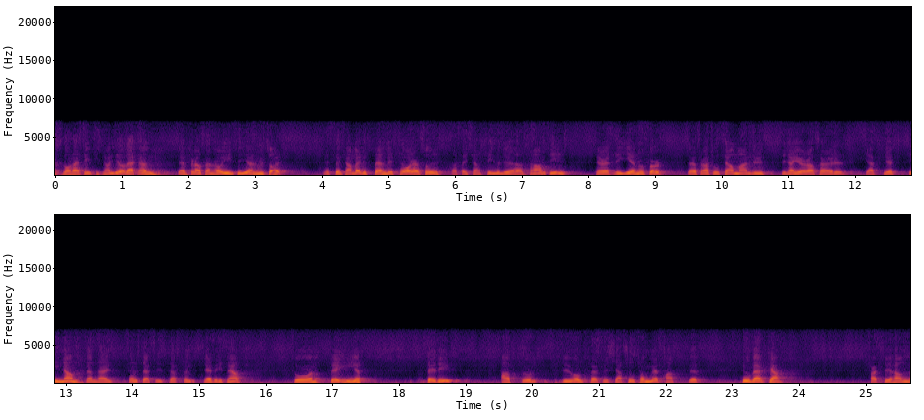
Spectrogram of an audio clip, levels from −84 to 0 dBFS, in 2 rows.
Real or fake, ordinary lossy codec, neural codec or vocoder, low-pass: fake; none; codec, 16 kHz, 0.5 kbps, FunCodec, trained on Chinese and English, 25 frames a second; 7.2 kHz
